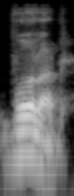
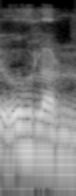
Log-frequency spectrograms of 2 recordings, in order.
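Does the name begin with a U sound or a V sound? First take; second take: V sound; U sound. First: The name begins with a 'v' consonant sound. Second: The name begins with an 'oo' vowel sound. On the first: The speaker calls it right. "উচ্চারণটা হচ্ছে Friedrich Friedrich ভোলার ভোলার ভোলার" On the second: The speaker calls it wrong. "আসলে উহলার না"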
